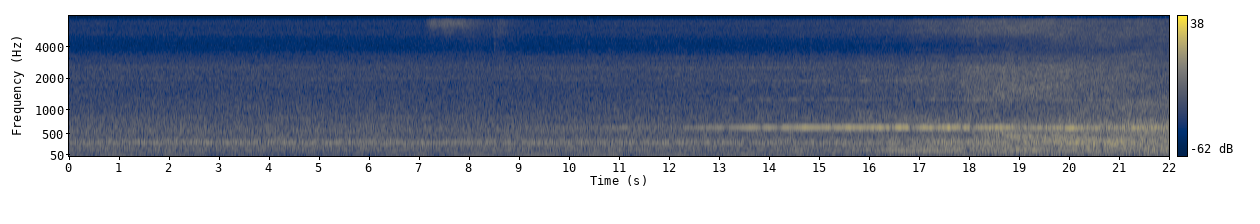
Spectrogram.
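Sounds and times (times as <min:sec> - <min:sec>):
train carriages rumbling on rails: 0:12.5 - 0:22.0.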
